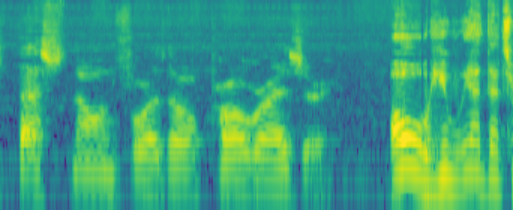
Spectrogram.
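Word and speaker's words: Reiser: seen his uh the actor um Paul R Riser I'm hoping I'm pronouncing that right Riser yes Paul Riser Paul Riser yes I've the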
